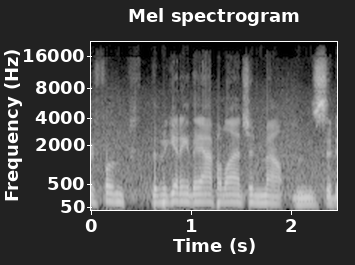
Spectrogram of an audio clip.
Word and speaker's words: Appalachian: the beginning of the Appalachian Mountains. And it is a long A for those who are uneducated, Justin Prince, so long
